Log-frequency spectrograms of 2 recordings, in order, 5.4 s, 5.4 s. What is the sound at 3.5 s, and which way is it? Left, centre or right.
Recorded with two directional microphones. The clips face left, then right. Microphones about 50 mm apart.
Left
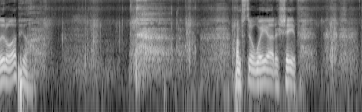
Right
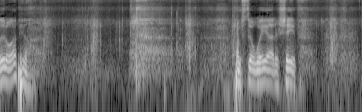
Speech, left.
